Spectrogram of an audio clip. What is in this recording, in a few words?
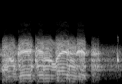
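"engaging bandit", English; Ka-50; Wingman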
